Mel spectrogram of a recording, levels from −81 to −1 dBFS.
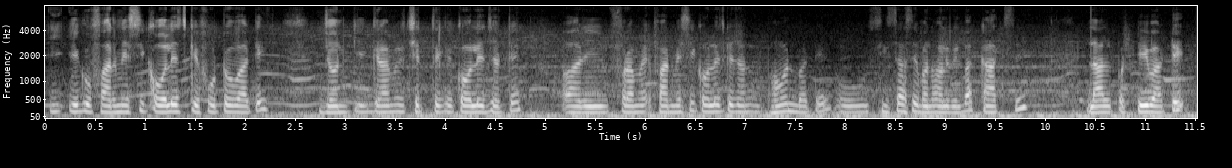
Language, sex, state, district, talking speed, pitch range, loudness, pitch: Bhojpuri, male, Uttar Pradesh, Deoria, 170 wpm, 165-185 Hz, -17 LUFS, 175 Hz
